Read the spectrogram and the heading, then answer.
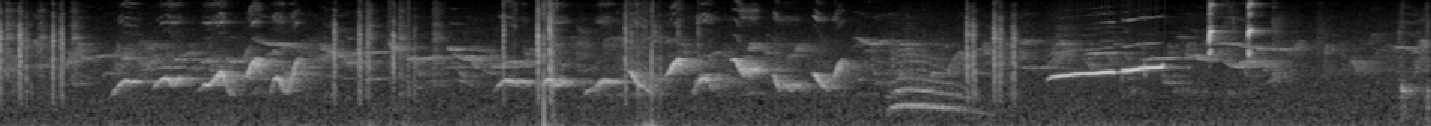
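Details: White-rumped shama song in the 'yến reo' style, used to provoke other birds: a dense jumble of rising and falling whistled slurs with sharp clicks and taps, ending in a long rising whistle.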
